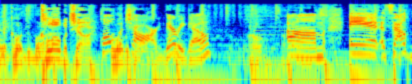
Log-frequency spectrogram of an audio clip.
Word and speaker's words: Klobuchar: Yeah, Klobuchar.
